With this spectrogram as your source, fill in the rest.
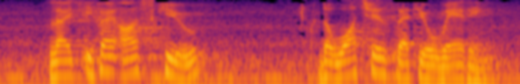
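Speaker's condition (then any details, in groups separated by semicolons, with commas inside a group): No condition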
